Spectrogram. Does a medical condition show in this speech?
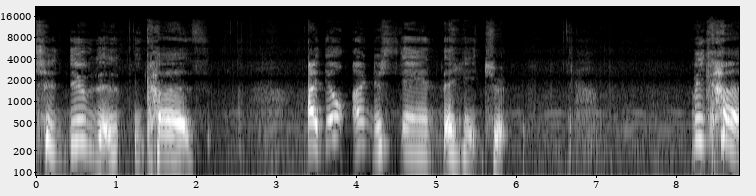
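Yes: cerebral palsy; several unnoticed strokes.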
